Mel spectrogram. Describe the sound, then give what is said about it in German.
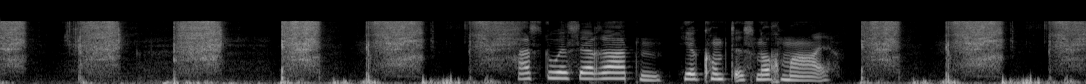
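A broom sweeps a yard in a run of regular, scratchy strokes. A child's voice speaks briefly in a pause, and then the sweeping strokes start again. “Richtig, das war meine Mama, die den Hof kehrt.”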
